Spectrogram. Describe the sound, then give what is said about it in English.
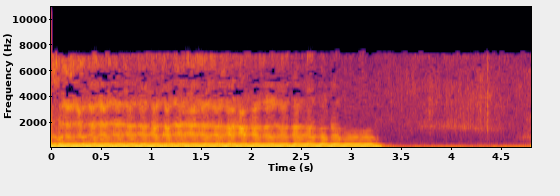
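A single low pipe organ note, one key pressed in a studio once the organ's motor has pumped up pressure, holds steady and reedy for about three seconds, with a slight waver, then cuts off abruptly into faint hiss. “they've got a stop that makes the pipe organ sound like a lady crying out over the moors in her anguish”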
